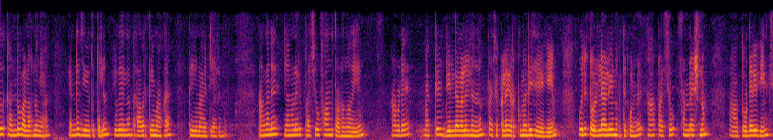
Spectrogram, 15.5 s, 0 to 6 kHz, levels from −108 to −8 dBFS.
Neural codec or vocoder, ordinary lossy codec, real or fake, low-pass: codec, 44.1 kHz, 3.4 kbps, Pupu-Codec; none; fake; 5.4 kHz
